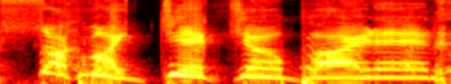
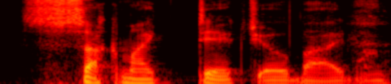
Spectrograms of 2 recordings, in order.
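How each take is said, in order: First: It is said loudly, with force. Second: It is said calmly, without force.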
